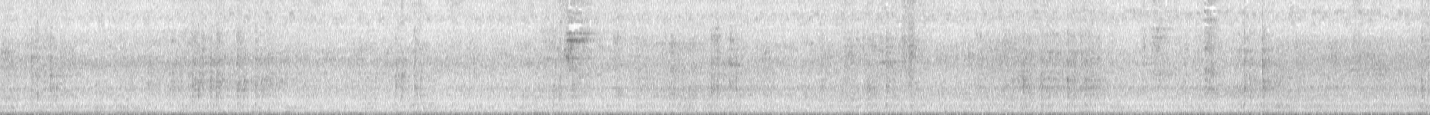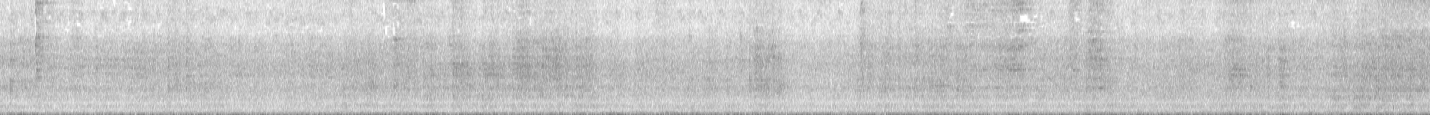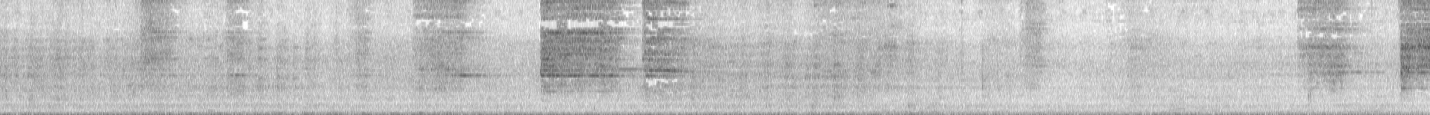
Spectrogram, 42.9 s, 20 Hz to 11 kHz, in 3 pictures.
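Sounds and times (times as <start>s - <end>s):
train wheels rumbling on rail: 0.0s - 42.9s.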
